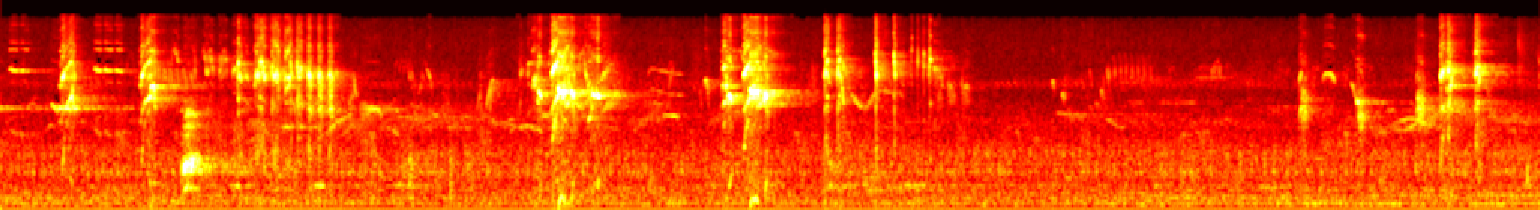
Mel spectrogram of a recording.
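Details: Song thrush in song: separate loud phrases of piercing, rapid notes, some repeated two or three times, spaced by short pauses, over quiet background with distant birds.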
